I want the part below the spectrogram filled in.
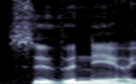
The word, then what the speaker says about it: souvenir: 그럼 왜 발음을 souvenir 이렇게 했냐면은 프랑스에서 온 말이고요. 이게 프랑스예요. 그래서 프랑스는 souvenir 이렇게 읽기 때문에 발음이 souvenir라고 프랑스식으로 읽는 겁니다.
